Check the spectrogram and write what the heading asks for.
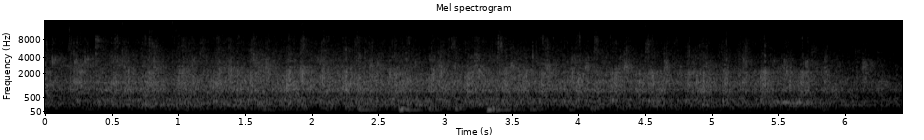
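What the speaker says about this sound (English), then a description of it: "I think they all deserve a round of applause" Steady, full applause from the audience at Ireland's National Biodiversity Conference, dense clapping sustained throughout and tapering slightly at the end.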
